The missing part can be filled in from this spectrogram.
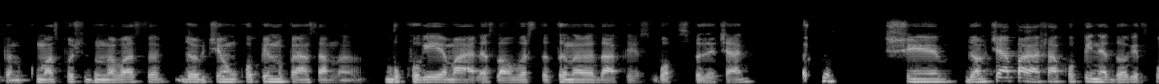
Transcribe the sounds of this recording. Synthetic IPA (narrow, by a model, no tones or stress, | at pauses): pent̪ɾukumat̪spusʃid̪umneavoast̪ɾəd̪eobʲit͡ʃejuŋko̞pilnupuaɨnseamnə | bukuɾije̞majale̞slaovɨrst̪ət̪ɨnəɾəd̪akəjesop̚t̪spɾeze̞t͡ʃeanʲ | ʃid̪eobit͡ʃejapaɾeaʃako̞pined̪o̞ɾit̪sk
